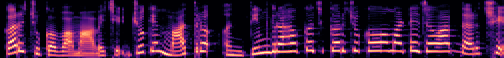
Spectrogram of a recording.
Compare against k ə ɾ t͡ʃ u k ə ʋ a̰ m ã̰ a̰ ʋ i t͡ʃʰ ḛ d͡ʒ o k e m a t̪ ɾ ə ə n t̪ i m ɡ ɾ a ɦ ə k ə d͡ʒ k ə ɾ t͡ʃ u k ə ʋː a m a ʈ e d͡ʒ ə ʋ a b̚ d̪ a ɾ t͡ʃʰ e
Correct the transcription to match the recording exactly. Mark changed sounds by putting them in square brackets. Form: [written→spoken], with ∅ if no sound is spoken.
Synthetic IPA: k ə ɾ t͡ʃ u k ə [ʋ→ʋː] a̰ m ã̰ a̰ ʋ [i→e] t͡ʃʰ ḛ d͡ʒ o k e m a t̪ ɾ ə ə n t̪ i m ɡ ɾ a ɦ ə k ə d͡ʒ k ə ɾ t͡ʃ u k ə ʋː a m a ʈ e d͡ʒ ə ʋ a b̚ d̪ a ɾ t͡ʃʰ e

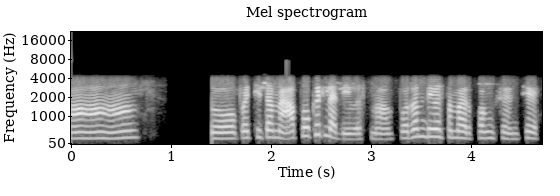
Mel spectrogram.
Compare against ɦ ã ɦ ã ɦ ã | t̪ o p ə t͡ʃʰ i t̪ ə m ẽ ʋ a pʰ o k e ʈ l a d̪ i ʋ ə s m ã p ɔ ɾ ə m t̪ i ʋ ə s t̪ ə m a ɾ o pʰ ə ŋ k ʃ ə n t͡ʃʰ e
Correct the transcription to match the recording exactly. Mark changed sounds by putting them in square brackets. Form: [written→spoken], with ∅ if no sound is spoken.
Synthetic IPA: ɦ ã ɦ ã ɦ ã | t̪ o p ə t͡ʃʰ i t̪ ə m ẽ [ʋ→∅] a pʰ o k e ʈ l a d̪ i ʋ ə s m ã p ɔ ɾ ə m [t̪→d̪] i ʋ ə s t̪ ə m a ɾ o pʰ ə ŋ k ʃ ə n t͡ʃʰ e

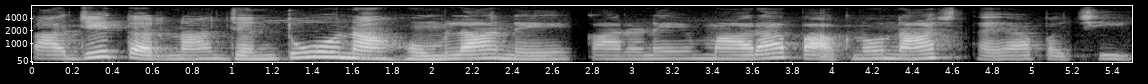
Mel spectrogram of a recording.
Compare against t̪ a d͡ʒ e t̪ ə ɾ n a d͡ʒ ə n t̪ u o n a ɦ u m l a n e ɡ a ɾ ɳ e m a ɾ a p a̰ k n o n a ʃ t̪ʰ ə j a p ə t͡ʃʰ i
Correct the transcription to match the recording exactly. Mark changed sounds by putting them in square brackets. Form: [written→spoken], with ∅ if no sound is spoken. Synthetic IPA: t̪ a d͡ʒ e t̪ ə ɾ n a d͡ʒ ə n t̪ u o n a ɦ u m l a n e [ɡ→k] a ɾ ɳ e m a ɾ a p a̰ k n o n a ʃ t̪ʰ ə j a p ə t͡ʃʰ i

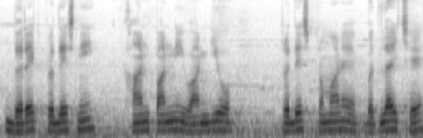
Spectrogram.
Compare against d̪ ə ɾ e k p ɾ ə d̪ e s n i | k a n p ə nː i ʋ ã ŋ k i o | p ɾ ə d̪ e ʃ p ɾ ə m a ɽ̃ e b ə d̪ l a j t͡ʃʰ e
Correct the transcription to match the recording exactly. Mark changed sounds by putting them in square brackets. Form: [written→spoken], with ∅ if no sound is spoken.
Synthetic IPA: d̪ ə ɾ e k p ɾ ə d̪ e [s→ʃ] n i | [k→kʰ] a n p [ə→a] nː i ʋ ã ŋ [k→ɡ] i o | p ɾ ə d̪ e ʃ p ɾ ə m a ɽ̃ e b ə d̪ l a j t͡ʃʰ e

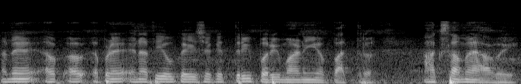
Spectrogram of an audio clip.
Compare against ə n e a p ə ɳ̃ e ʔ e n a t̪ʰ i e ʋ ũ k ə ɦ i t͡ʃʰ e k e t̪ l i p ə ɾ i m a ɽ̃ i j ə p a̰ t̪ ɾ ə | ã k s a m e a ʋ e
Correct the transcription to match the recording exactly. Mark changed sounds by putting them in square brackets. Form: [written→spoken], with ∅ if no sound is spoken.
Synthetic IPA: ə n e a p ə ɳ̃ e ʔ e n a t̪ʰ i e ʋ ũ k ə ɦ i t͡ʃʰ e k e t̪ [l→ɾ] i p ə ɾ i m a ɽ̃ i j ə p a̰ t̪ ɾ ə | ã k s a m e a ʋ e

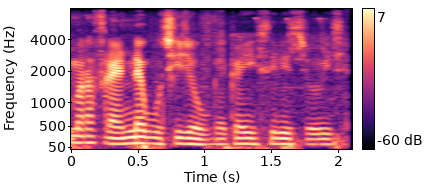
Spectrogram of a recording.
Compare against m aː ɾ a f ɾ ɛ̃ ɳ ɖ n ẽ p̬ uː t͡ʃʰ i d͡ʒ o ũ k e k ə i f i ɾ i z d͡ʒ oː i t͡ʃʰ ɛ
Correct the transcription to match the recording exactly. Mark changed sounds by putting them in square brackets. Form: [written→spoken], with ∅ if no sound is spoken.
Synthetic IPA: m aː ɾ a f ɾ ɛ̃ ɳ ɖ n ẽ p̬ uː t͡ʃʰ i d͡ʒ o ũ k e k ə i [f→s] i ɾ i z d͡ʒ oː i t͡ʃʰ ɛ

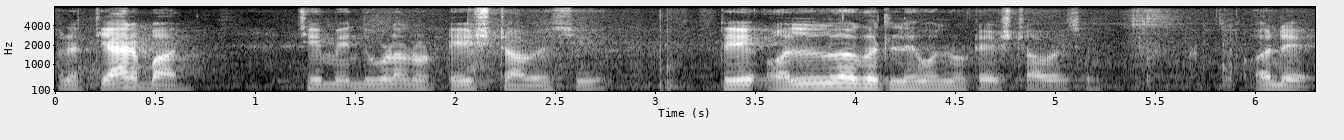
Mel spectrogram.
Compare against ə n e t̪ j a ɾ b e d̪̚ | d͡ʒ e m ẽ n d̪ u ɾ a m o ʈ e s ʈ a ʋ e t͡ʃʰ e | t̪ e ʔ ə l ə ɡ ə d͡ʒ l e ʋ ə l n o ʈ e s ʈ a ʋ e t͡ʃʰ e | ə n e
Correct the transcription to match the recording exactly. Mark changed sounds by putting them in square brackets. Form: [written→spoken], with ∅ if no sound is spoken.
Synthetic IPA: ə n e t̪ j a ɾ b [e→a] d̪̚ | d͡ʒ e m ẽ n d̪ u [ɾ→ɭ] a [m→n] o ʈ e s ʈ a ʋ e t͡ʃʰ e | t̪ e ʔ ə l ə ɡ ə d͡ʒ l e ʋ ə l n o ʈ e s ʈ a ʋ e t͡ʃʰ e | ə n e

